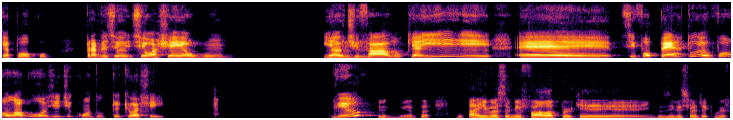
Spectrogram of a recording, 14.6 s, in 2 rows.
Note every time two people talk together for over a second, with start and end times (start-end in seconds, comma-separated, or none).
none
